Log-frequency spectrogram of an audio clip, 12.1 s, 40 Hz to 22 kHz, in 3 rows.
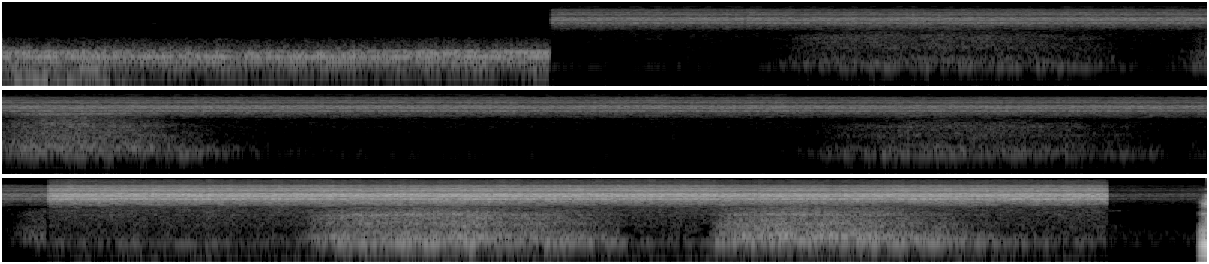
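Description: An astronaut breathing inside a spacesuit in the 1968 film 2001: A Space Odyssey: a slow rhythmic series of about five breaths over a steady high hiss, which grows louder near the end.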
